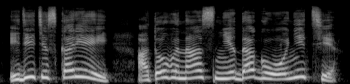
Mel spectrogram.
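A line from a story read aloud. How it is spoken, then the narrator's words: Shouting while moving. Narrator (Russian): На ходу Мона крикнула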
